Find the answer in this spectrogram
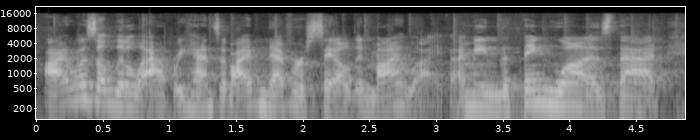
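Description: Lively female co-host chatting on a studio sofa. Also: lowish voice, moderate pace, soft background music. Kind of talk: casual scripted chat. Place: indoor studio set with sofa.

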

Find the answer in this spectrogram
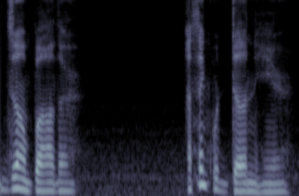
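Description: A man's voice: medium pitch, takes it slowly, no room sound, close to an everyday voice. A man playing a young adult werewolf in an audio drama, an estranged heir who talks with sarcasm and indignation. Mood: defiant. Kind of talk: audio roleplay drama acting.

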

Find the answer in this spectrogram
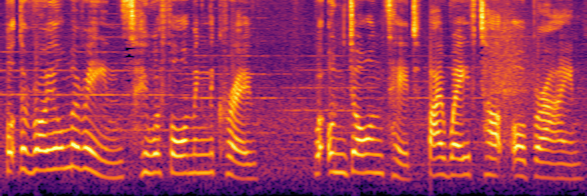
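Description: A woman's voice: fairly high pitch, measured pace, a little mellow. A teenage young woman giving a solemn recitation of a war poem. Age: teens. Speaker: student reading a poem. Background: music.

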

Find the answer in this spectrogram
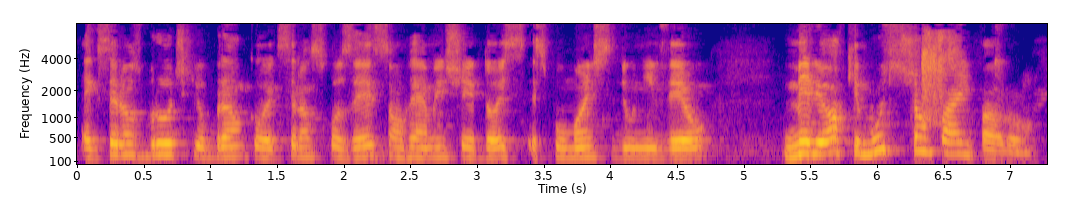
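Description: Man, French accent, middle-aged, friendly explainer, video call at home, slightly high pitch. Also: moderate pace, darkish tone. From France. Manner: friendly, explains with many restarts. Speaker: guest enologist. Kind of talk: live video call interview. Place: home room, indoors. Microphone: video call on laptop.

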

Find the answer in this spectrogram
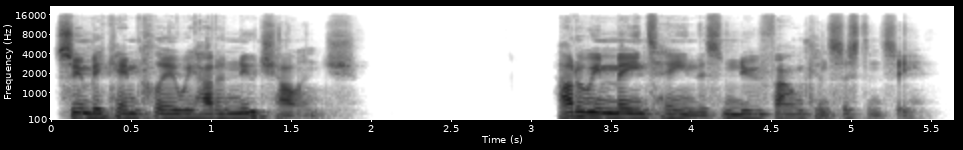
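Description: A man in his thirties with a broad northern English accent presents at a conference lectern, speaking into a headset mic. He is getting over a cold, and his delivery is steady and explanatory, scattered with ums and uhs. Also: medium pitch, moderate pace. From northern England. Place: stage of a conference hall, at a lectern.

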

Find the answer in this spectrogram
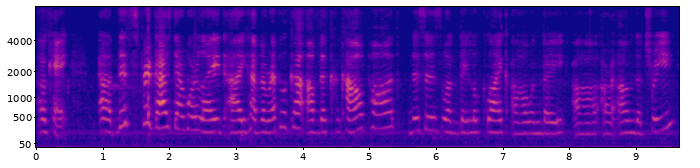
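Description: A woman in her fifties with a Polish accent runs a casual tea tasting class. Her voice is bright and fairly high, picked up by a camera across a shop room with a faint hiss behind her. She chats freely and laughs between explanations. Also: a little slow, poor audio. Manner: chatty, laughs often, gestures with props. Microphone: far camera.

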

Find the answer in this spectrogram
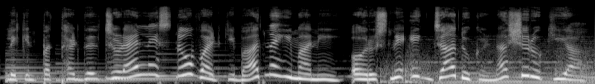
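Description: Female narrator for children's fairy tales, high and expressive, over clear music.

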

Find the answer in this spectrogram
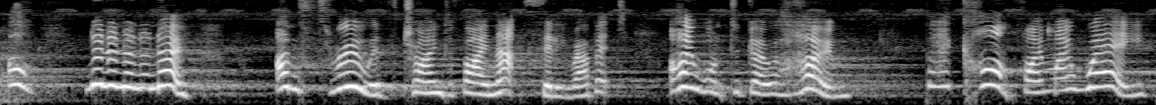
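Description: A woman's voice: very high-pitched, very animated, moderate pace, fairly bright tone, in a large hall, full character voice. A woman playing a curious, polite, easily flustered young girl in an audio drama, wondering and earnest. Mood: exasperated.

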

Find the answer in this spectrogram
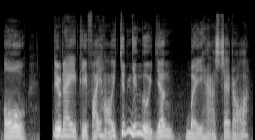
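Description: A man playing a wise elderly chancellor in an animated folktale, speaking formally and deferentially in a measured way. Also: mid-range voice, no echo. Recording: music under the voice.

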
